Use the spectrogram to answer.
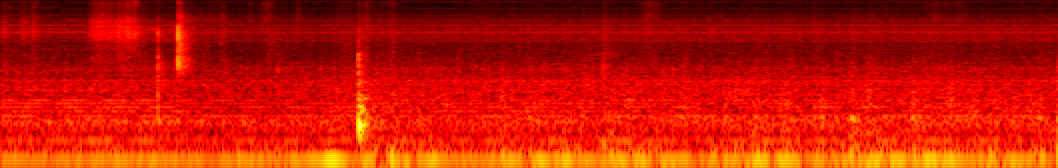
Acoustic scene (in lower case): kitchen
